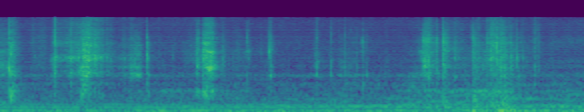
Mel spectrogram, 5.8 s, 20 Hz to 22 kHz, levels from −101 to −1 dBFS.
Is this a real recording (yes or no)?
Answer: no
